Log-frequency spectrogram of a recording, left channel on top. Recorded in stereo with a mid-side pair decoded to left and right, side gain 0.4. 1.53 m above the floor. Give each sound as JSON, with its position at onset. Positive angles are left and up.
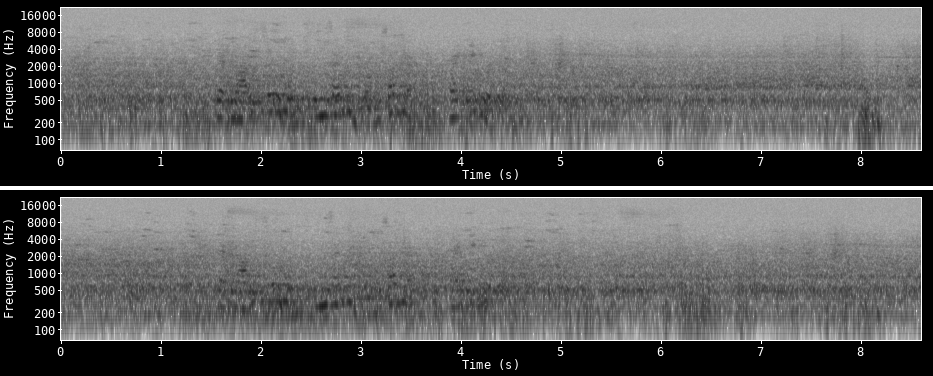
{"t": 1.5, "sound": "a woman speaking", "azimuth_deg": 55, "distance_m": 8.0}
